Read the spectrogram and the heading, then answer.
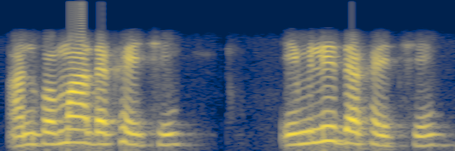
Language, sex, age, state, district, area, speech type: Maithili, female, 45-60, Bihar, Purnia, rural, conversation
